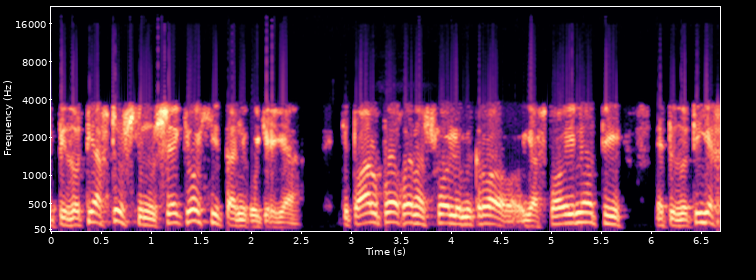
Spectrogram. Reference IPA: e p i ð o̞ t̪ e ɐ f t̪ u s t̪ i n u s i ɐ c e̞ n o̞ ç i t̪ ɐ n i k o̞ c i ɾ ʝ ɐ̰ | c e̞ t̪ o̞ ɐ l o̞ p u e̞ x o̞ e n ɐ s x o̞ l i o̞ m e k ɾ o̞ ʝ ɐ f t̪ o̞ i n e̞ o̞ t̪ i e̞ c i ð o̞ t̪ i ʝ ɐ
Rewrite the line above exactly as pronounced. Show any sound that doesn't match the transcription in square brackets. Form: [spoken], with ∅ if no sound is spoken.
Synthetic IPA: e p i ð o̞ t̪ [i] ɐ f t̪ u s t̪ i n u s i ɐ c e̞ [∅] o̞ ç i t̪ ɐ n i k o̞ c i ɾ ʝ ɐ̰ | c e̞ t̪ o̞ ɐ l o̞ p u e̞ x o̞ e n ɐ s x o̞ l i o̞ m [i] k ɾ o̞ ʝ ɐ f t̪ o̞ i n e̞ o̞ t̪ i e̞ [p] i ð o̞ t̪ i ʝ ɐ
